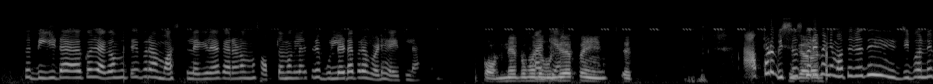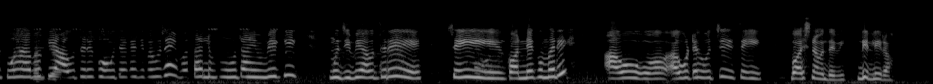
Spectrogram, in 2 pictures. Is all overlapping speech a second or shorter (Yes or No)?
Yes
